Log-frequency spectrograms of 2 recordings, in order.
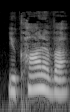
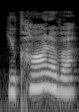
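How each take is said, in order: Both takes have the same delivery.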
